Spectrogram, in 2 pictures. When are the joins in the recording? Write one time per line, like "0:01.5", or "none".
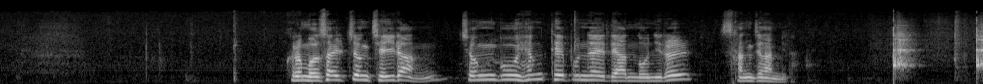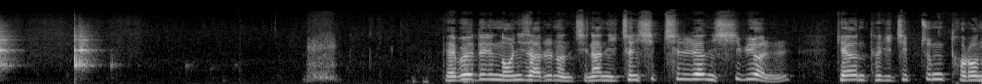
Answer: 0:11.7

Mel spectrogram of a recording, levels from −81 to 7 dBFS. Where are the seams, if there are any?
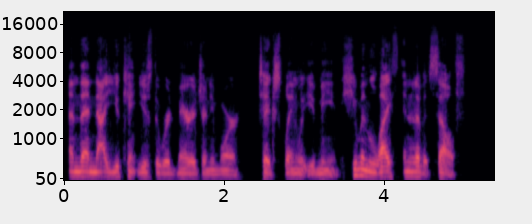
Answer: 0:03.5

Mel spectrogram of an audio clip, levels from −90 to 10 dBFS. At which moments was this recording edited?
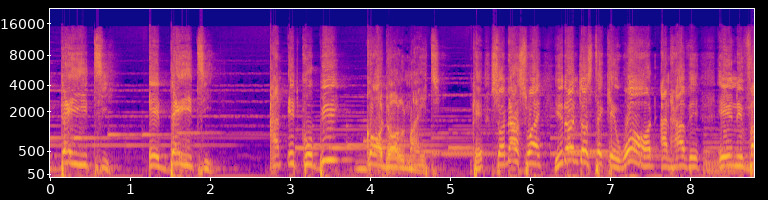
none

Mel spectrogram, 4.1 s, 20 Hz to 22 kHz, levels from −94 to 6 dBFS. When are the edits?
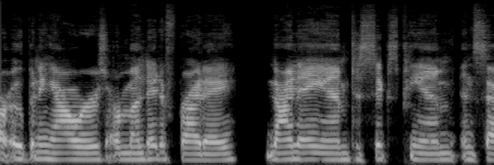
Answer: none

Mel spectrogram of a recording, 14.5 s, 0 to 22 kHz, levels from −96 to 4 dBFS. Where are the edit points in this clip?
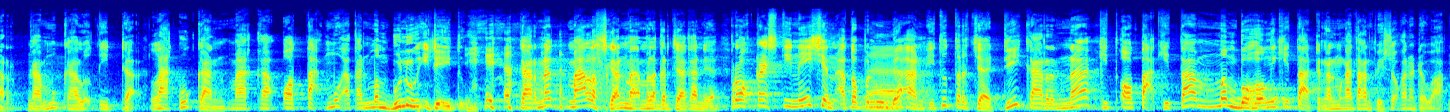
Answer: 0:01.4
0:07.2
0:11.0

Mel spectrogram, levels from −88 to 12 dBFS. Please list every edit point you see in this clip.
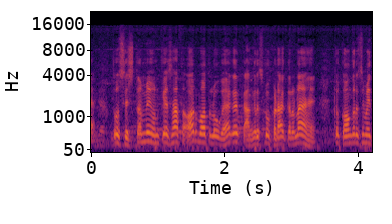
none

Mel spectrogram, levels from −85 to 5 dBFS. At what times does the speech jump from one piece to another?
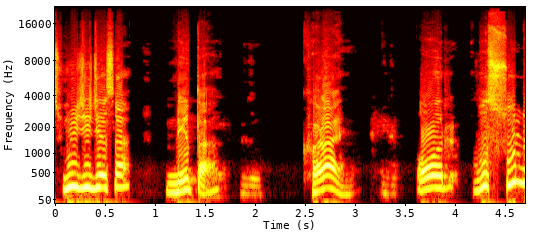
none

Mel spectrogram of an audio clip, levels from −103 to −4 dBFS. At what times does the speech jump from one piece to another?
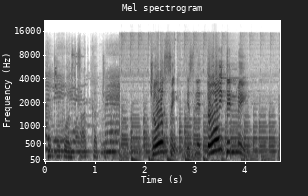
0:01.5

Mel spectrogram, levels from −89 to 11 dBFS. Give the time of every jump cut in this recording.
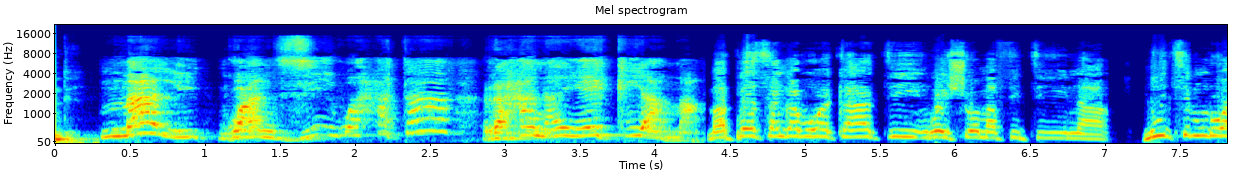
none

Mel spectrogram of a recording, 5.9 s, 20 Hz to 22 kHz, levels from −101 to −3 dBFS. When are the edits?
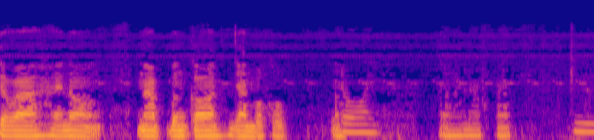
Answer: none

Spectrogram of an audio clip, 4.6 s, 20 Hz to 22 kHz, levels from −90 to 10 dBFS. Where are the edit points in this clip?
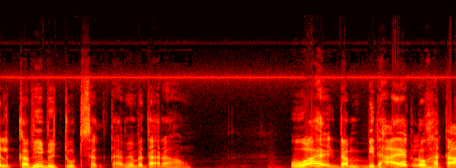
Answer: none

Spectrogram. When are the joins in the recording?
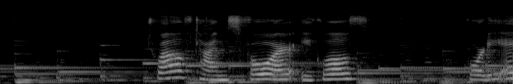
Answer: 0:01.6

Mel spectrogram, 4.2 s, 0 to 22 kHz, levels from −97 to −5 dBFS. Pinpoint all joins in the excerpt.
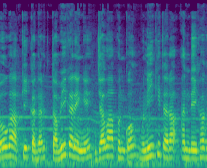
none

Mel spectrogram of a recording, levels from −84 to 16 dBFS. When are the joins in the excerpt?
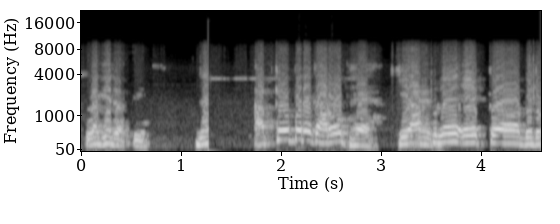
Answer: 0:01.3

